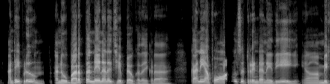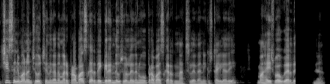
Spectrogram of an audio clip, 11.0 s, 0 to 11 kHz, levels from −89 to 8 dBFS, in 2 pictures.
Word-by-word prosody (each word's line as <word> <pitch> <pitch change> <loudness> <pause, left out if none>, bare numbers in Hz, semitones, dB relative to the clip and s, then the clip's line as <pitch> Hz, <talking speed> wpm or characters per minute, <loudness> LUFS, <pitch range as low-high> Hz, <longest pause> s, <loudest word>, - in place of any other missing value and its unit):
అంటే 210 - +2
ఇప్పుడు 185 +3 +1 0.5
నువ్వు 145 0 +3
భరత్ 125 +10 +6
అని 195 -2 +4
నేననే 170 +2 +6
చెప్పావు 100 - 0
కదా 90 - -4
ఇక్కడ. 90 0 -8 0.6
కానీ 200 - +5
ఆ - - -6
ఫార్మల్స్ 195 +11 +1
ట్రెండ్ 130 0 +2
అనేది 120 +4 -1 0.5
ఆహ్, 105 0 -3
'మిర్చి' 230 +11 +1
సినిమా 185 -4 +1
నుంచి 145 - -4
వచ్చింది 125 -3 -5
కదా! 115 +2 -3
మరి 115 - -1
ప్రభాస్ 180 +10 +1
గారి 165 -4 -1
దగ్గర 125 -3 +1
ఎందుకు 125 +3 -2
చూడలేదు 110 -3 -3
నువ్వు? 115 +1 -5
'ప్రభాస్' 130 +1 -1
గారిది 100 -3 -3
నచ్చలేదా 90 -1 -7
నీకు 105 +4 -13
స్టైల్ 95 -2 -4
అది? - - -6 0.5
మహేష్ 140 +4 +1
బాబు 130 -2 +1
గారిదే 125 - -1
నచ్చిందా? 95 +5 -17
125 Hz, 200 wpm, -25 LUFS, 110-160 Hz, 0.6 s, భరత్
